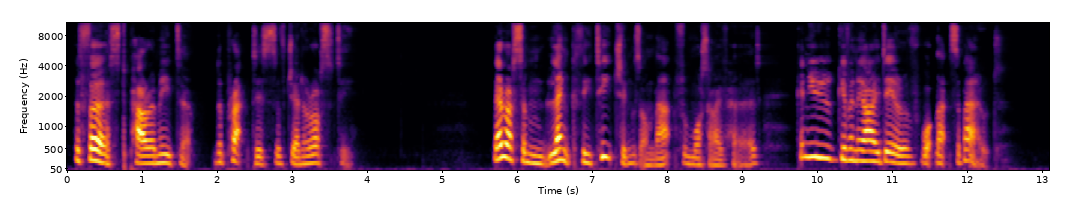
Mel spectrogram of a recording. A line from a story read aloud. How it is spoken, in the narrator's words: Annie Chöyang sighed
